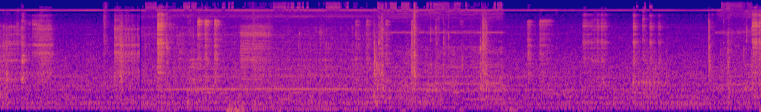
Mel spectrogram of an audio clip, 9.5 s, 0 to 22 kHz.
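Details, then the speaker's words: Toshiba VM42 Betamax VCR loading a tape: small motor whirring with rough scraping bursts; cracked plastic gear, but tape loads without jamming. "I don't like the sound of that, but it's not jamming not. Okay, that's in. It's probably going to make that noise because there's a crack on that gear. But at least it loads."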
